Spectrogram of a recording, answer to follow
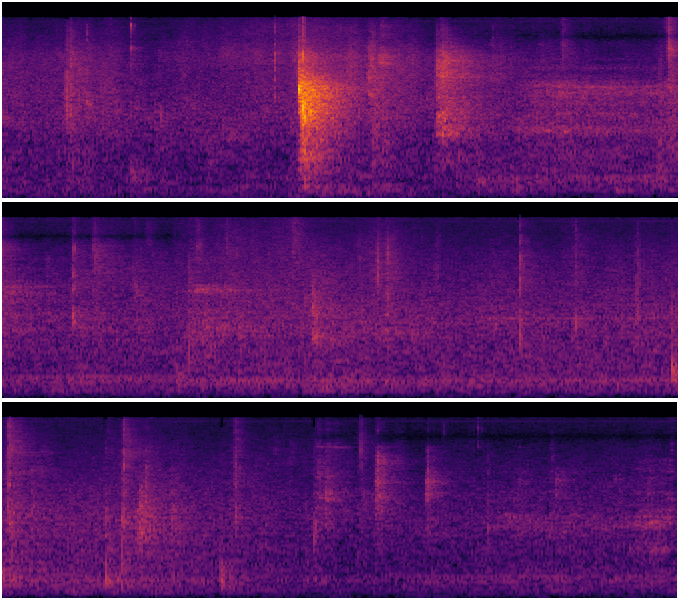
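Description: A single sharp knock about two seconds in, then low room tone with a few faint clicks.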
